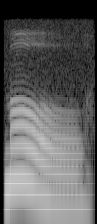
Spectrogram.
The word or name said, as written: mol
